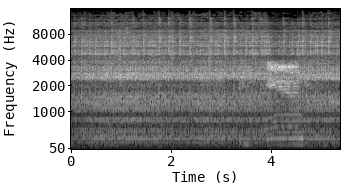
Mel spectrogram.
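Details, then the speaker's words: Small engine in warm weather, after the too-lean high-speed needle was adjusted: buzzy idle holding one even pitch after a high-speed pass, with no revving up or dropping, a stable single-stage idle. "Doesn't rev up or drop down. We'll let it sit here for a few seconds."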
